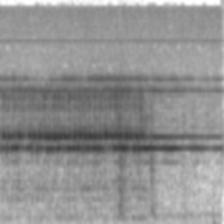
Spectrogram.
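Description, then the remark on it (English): A telephone bell rings continuously, a steady bright metallic trill that fills the whole moment, with no talking over it. “Hey, why don't you answer the phone?”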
